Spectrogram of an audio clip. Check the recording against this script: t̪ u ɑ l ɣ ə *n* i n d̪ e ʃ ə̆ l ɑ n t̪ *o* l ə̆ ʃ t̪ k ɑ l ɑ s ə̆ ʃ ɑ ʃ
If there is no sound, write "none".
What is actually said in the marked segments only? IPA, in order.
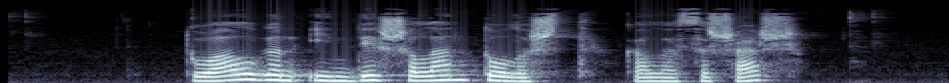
n, o

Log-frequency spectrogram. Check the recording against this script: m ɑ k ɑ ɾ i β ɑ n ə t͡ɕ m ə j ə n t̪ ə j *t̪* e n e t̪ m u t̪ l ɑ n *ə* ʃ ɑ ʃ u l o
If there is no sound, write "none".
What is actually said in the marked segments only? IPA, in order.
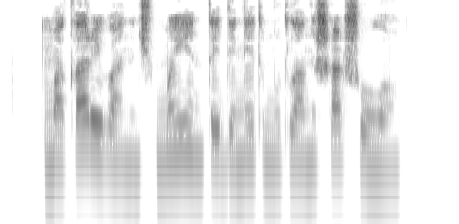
d̪, ə

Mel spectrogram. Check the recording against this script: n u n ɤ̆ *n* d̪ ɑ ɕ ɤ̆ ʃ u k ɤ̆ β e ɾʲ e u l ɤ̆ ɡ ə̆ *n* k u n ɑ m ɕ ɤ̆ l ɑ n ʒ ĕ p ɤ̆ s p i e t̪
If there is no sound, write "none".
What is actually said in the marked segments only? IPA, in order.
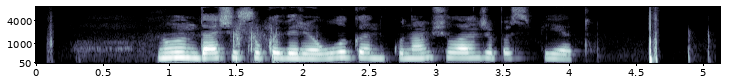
n, n

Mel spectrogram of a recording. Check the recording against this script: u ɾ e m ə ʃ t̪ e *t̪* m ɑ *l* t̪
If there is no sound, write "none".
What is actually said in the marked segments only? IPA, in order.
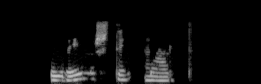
none, r

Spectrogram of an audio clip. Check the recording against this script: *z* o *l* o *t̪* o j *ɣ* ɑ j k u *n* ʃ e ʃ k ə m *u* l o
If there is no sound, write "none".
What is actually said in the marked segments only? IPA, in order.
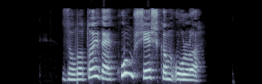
z, l, t̪, ɣ, m, u

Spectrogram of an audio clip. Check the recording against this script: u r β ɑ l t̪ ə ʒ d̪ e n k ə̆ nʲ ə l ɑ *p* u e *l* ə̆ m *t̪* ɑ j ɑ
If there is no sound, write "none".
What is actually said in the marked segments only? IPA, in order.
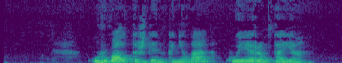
k, ɾ, t̪

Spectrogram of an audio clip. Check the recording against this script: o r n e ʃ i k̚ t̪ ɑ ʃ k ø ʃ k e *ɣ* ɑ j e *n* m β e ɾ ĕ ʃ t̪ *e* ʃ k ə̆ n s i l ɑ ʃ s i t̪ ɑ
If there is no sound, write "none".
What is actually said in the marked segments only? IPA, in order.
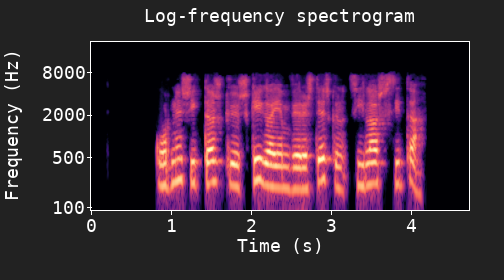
ɣ, none, e

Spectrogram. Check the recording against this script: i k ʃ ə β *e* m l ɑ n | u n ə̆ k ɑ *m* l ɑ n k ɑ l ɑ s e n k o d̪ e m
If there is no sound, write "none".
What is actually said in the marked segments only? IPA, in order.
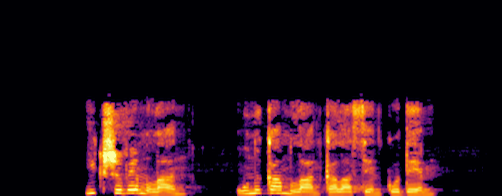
e, m

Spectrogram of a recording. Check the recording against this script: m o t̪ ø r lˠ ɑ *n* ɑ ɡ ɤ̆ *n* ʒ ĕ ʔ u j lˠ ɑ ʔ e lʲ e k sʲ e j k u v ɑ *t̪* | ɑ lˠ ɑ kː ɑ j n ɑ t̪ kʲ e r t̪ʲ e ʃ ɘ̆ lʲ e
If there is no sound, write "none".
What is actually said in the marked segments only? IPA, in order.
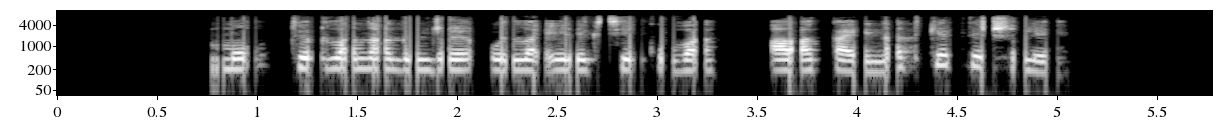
n, n, none

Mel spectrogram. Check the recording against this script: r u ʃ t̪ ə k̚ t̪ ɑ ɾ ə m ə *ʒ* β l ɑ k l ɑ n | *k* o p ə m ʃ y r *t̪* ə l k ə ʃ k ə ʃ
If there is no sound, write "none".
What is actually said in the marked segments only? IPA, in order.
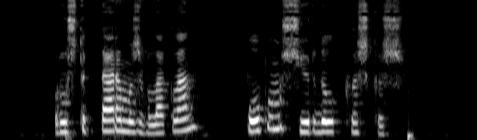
ʒ, p, d̪

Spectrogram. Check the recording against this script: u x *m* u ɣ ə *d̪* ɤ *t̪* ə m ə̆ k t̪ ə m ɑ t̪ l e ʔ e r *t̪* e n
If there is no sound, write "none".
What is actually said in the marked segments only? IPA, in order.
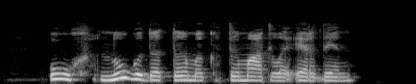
n, d̪, t̪, d̪

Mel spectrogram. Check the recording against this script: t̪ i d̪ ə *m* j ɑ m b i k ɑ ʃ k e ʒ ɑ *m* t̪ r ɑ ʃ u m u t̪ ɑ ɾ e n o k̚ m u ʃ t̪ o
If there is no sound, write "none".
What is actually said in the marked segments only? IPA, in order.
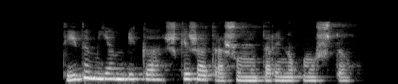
m, none

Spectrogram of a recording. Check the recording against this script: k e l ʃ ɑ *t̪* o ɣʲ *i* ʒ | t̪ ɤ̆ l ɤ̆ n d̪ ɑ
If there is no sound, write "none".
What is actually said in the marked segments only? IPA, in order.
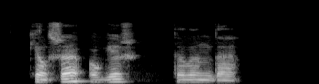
none, e

